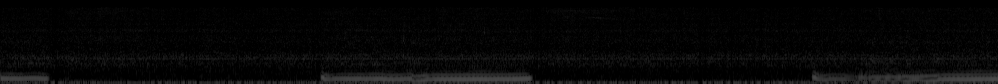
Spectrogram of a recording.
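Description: A sleeping Scottish Fold cat snores with low, droning hums that return with each breath.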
